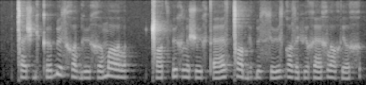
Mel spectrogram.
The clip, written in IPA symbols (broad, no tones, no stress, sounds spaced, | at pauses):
ǀ ɛː ʃ ɡʲ ɛ kʼ ʏ ɓ y z x ʌ l ɡ yː x ə m ʌː l | ǁ ʌ t͡sʼ y x l ʏ ʃ yː x tʼ ɛː z ǀ ʌː bʲ ʌ ɠ y z s yː z ɡ ʌː z ʏ fʲ ʌː x ɛː x l ʌː x ɾʲ ə x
